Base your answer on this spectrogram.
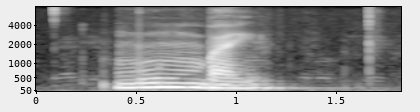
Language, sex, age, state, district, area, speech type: Kashmiri, male, 18-30, Jammu and Kashmir, Baramulla, rural, spontaneous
